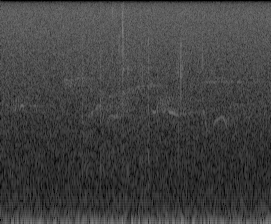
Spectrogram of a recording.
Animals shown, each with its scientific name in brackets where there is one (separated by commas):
Scarlet Tanager (Piranga olivacea)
